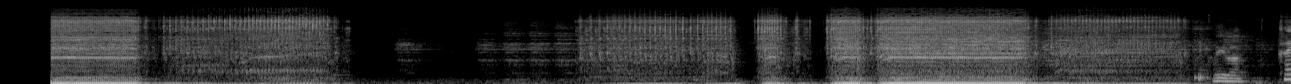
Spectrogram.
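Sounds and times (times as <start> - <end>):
sewing machine rattling: 0.5 - 3.5, 5.8 - 12.2.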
